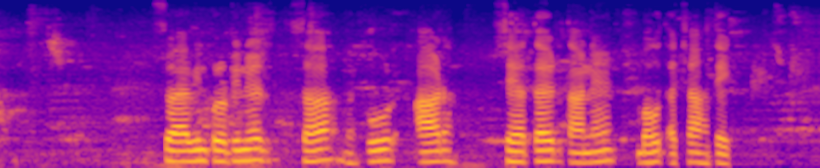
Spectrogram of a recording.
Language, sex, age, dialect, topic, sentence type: Magahi, male, 36-40, Northeastern/Surjapuri, agriculture, statement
